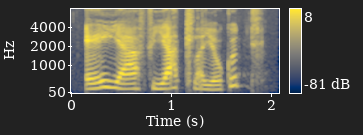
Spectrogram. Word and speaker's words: Eyjafjallajökull: Earlier, uh, when I was talking about Icelandic nature, I mentioned a specific volcano, infamous volcano that erupted in 2010, that is pronounced Eyjafjallajökull and I thought it might be fun to teach you how to pronounce this word. This word is made up of three individual Icelandic words, the first being Eyja, which means island, Fjalla, which means mountain, and Jökull, which means glacier.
